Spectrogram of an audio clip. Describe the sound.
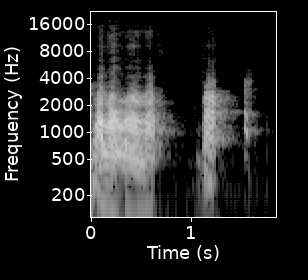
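Someone imitates the barking of a dog, a mother's dog that barks as soon as visitors arrive: fairly loud, one long, drawn-out bark followed by two short, sharp yaps after a brief pause, with no other talk.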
